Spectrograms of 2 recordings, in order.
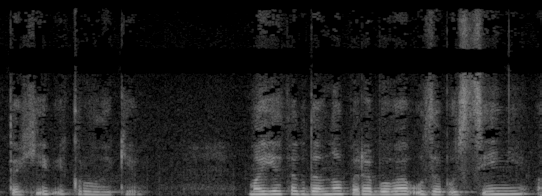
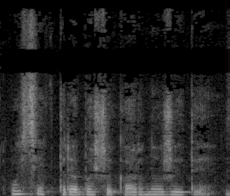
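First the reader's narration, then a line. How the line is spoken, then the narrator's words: Delighted whisper. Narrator (Ukrainian): захоплено прошепотів Клод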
